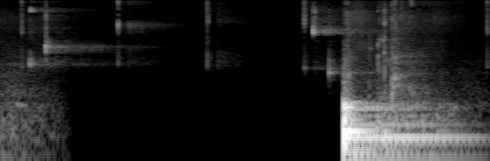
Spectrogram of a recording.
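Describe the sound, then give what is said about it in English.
A heavy dripping water sound effect: a few tiny, faint ticks, then one loud, deep watery plop that rings out and slowly fades. “I opened it up a little bit. I opened it up a lot, okay? That's some fucking heavy drips for you, sir.”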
